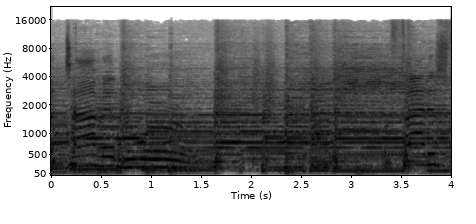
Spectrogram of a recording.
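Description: Live country-folk band playing: strummed acoustic guitar, electric bass and drum kit, with a man's voice singing over it in the first second or so and again near the end.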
